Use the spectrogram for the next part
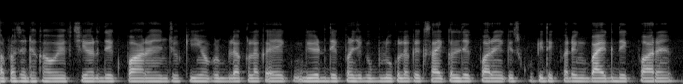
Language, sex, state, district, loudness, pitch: Hindi, male, Haryana, Rohtak, -21 LUFS, 145 Hz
